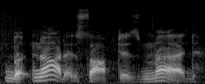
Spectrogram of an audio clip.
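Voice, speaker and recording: Woman playing an expressive, fussy little storybook pig. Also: rumbling low, slow pace, a little hiss or hum, exaggerated voice, rough recording. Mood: searching. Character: small male pig, fussy, mud-loving, easily startled.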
